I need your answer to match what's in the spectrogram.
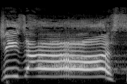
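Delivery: high, loud crying out.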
